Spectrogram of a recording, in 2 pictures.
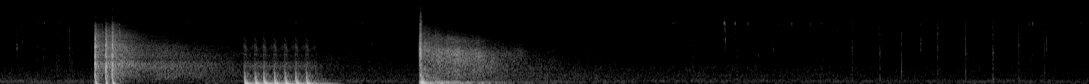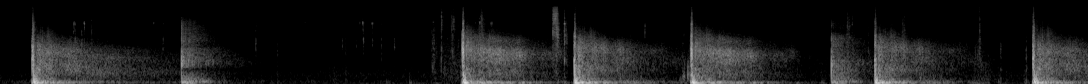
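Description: Single loud gunshots ring out one at a time, each with a long echo.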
